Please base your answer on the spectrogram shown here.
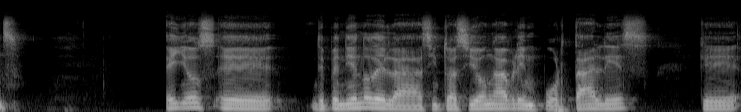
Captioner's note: speaking spanish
